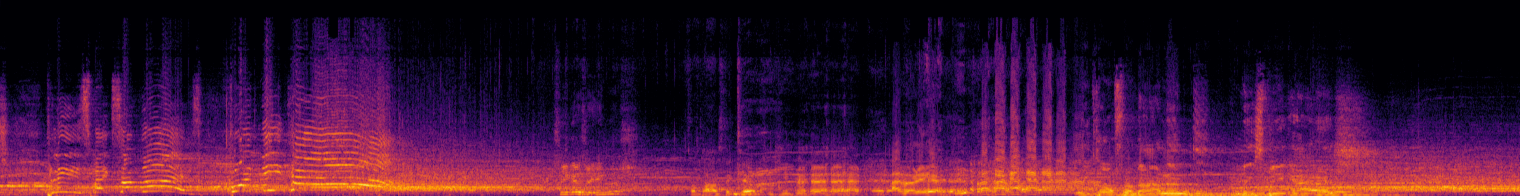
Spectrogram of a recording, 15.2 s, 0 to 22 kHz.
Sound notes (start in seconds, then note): 2.9 crowd cheering; 6.8 sarcastically; 10.2 laughing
